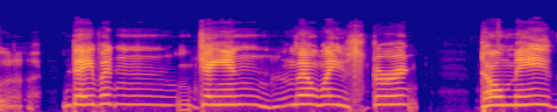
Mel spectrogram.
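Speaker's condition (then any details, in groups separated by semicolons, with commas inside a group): Cerebral palsy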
